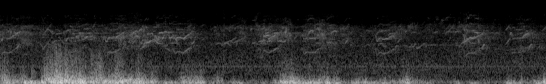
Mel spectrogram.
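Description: Small birds chirping repeatedly in short calls, with gusts of wind rumbling on the microphone.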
